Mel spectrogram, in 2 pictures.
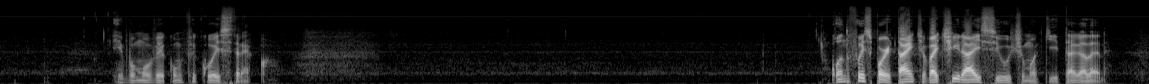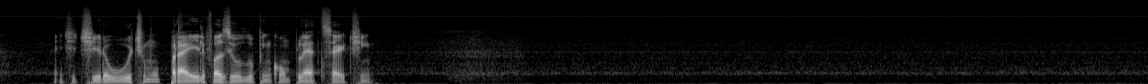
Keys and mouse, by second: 5.0-6.8 middle drag.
